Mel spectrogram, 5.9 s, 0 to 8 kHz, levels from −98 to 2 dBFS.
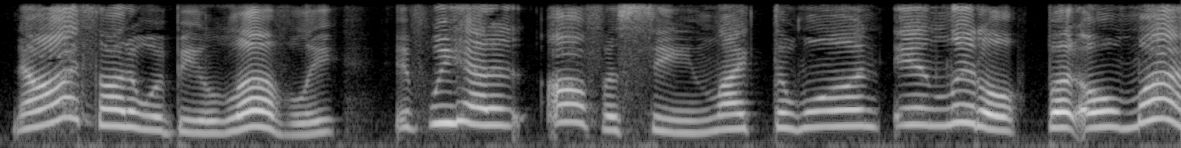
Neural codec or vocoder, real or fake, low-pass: none; real; 7.2 kHz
